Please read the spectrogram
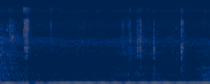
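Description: A few faint light clicks of two sawn halves of an agate nodule tapping together and against fingertips as they are handled, over a steady low hum.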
